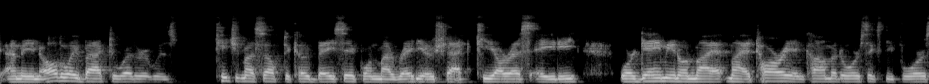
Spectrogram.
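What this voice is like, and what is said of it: Slight West Virginia accent. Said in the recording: “If you pick up on a bit of an accent, that comes from my West Virginia upbringing.”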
